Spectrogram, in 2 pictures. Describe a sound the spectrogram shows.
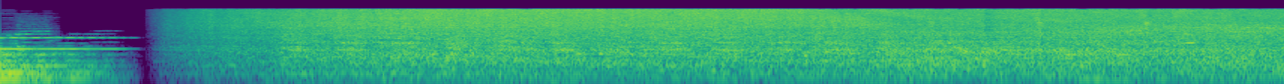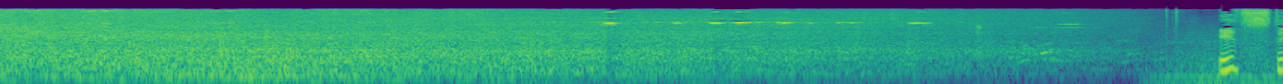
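A steam train rushes past close by with a loud roar.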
